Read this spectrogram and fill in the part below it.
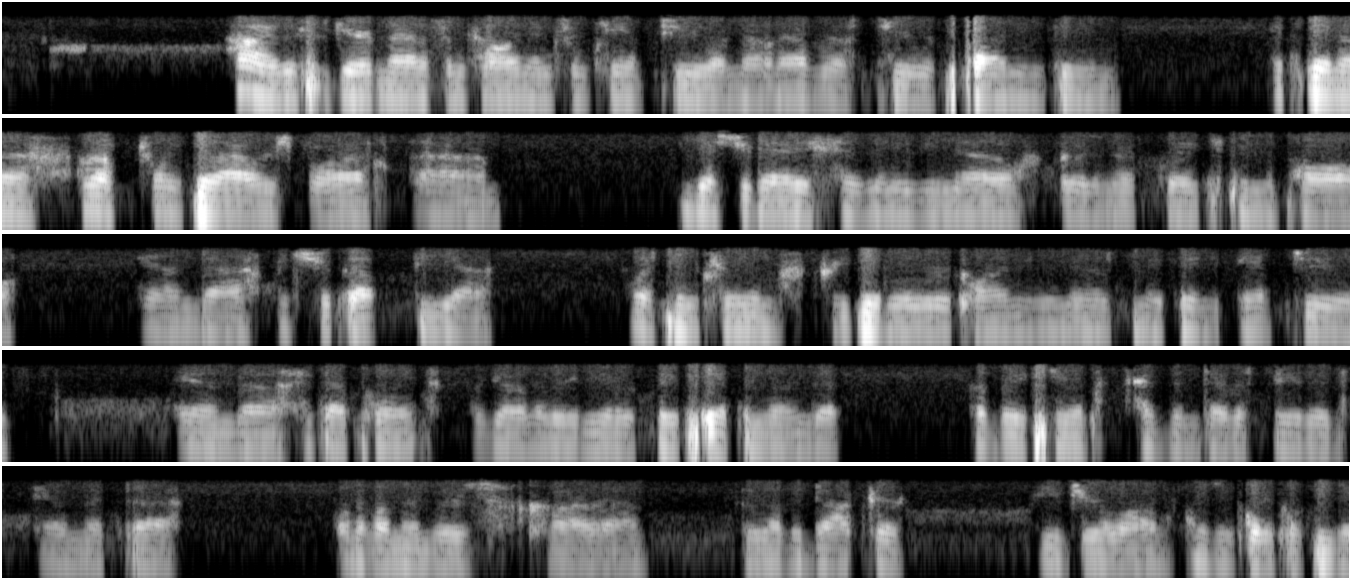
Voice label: voicemail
